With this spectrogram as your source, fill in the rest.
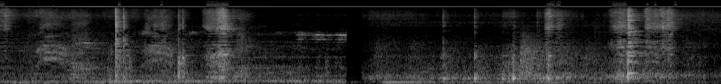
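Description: Metal pot of boiling amla (Indian gooseberries) in a home kitchen, with scattered clinks and clatters of cookware, a sharp clank as the lid is set on, then more light rattling over a soft background.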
